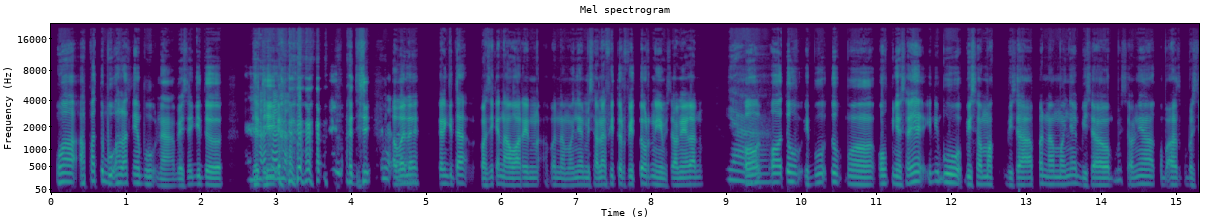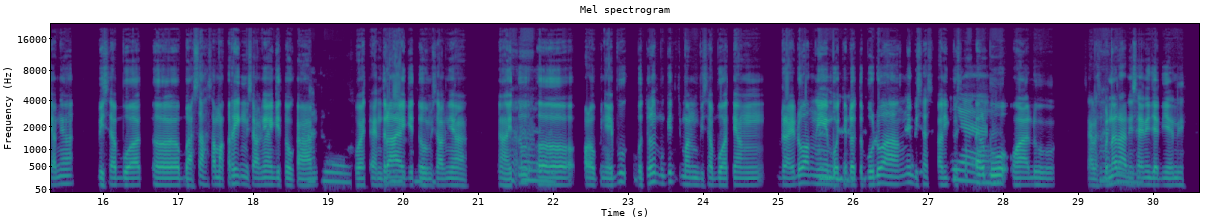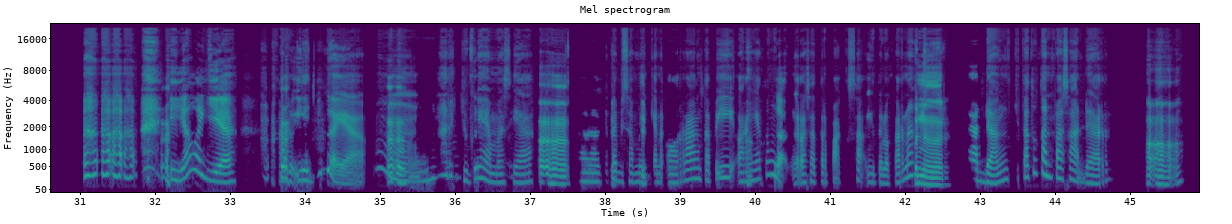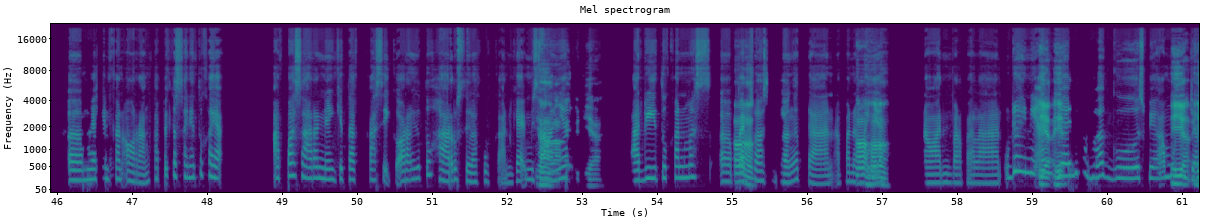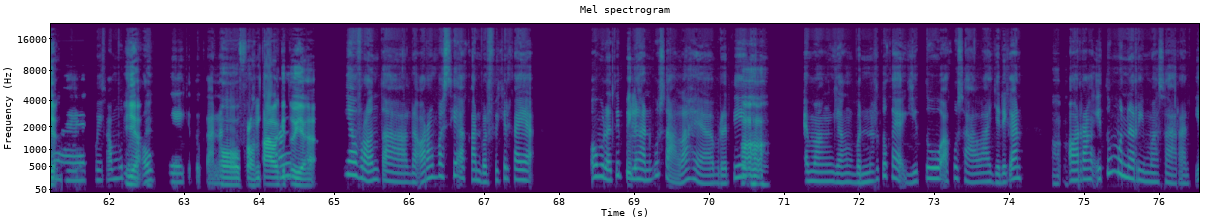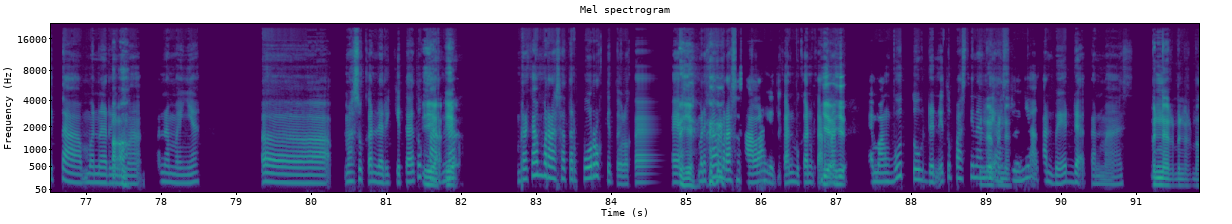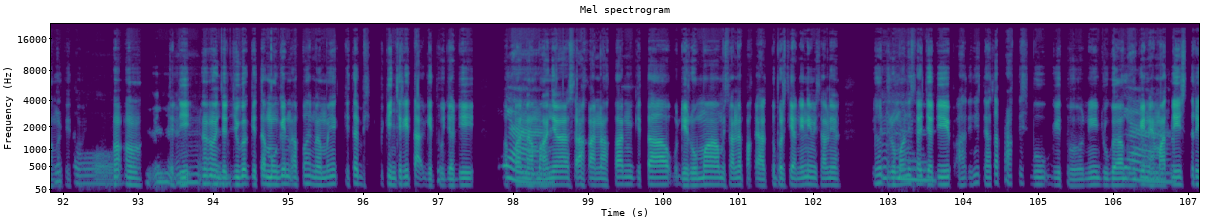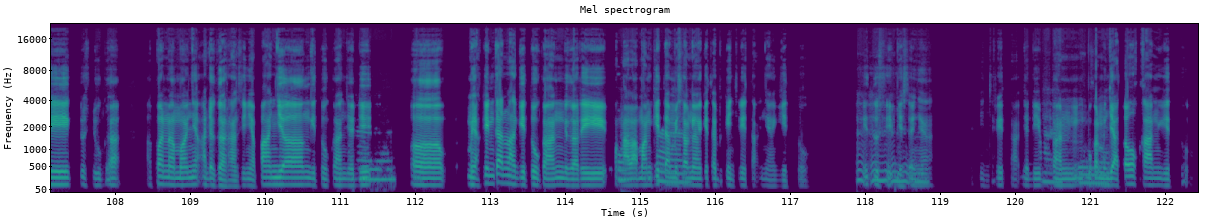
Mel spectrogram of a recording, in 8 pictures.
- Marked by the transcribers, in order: chuckle; laugh; laughing while speaking: "adi"; in English: "Wet and dry"; in English: "dry"; laugh; in English: "sales"; laugh; other background noise; "meyakinkan" said as "meyken"; distorted speech; chuckle; unintelligible speech
- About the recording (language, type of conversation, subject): Indonesian, unstructured, Bagaimana kamu bisa meyakinkan orang lain tanpa terlihat memaksa?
